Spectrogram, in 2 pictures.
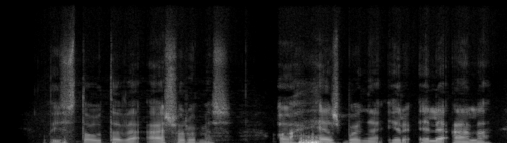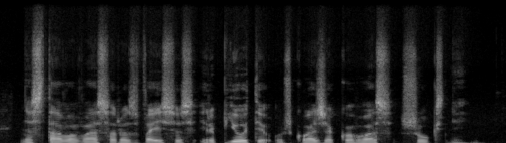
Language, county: Lithuanian, Vilnius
